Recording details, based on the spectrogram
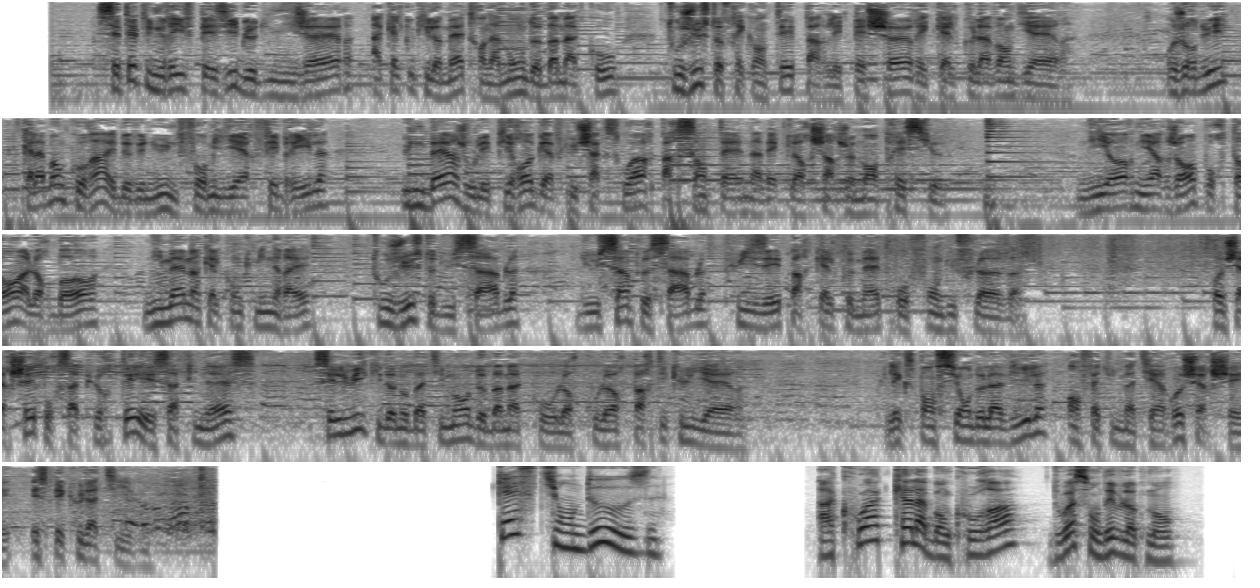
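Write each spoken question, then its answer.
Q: À quoi Kalabankura doit son développement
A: À l'extraction et au commerce du sable du fleuve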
